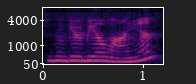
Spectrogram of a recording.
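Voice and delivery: put-on lively, sing-song picture-book voice for little kids; reading to children. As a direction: read it like circle time, drawing them in.

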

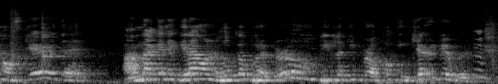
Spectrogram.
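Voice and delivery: normal talking voice

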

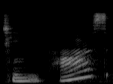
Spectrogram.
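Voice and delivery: ordinary delivery, nothing marked

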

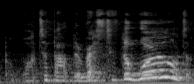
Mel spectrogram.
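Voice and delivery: put-on high-pitched boy's protest; crying out. A narrator's reading. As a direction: cry out the question urgently. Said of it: "I cried".

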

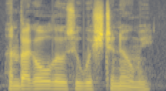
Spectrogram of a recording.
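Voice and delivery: usual speaking voice

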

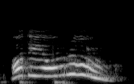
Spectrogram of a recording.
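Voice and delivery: "Hadi yavrum" squeaked very high, slow and sweet; falsetto coaxing. Acted. Gamer coaxes his bird to fly, in falsetto baby talk.

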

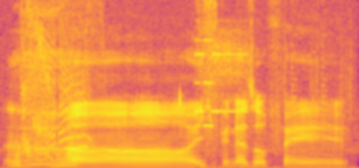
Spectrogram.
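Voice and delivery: ordinary delivery

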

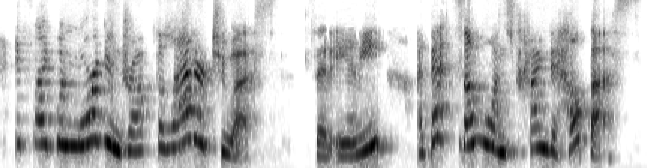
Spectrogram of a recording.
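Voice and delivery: put-on a bold kid urging caution; young girl voice. Annie's voice in read-aloud.

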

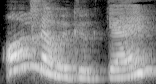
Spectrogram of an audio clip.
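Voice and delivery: high, loud, quick and eager; Squirrel's voice. A narrator's reading. Squirrel suggests a game, quick eager voice. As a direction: pitch it up with eagerness. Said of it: "said Squirrel".

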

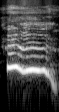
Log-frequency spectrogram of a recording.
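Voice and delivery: a loud, high, shouted sigh of overwhelm; huge sigh. Real, not acted. Dad overwhelmed by his son's care package, huge sigh. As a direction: let out a big high cry of a sigh.

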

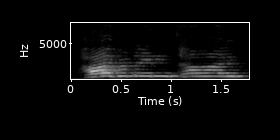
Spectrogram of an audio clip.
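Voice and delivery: high, loud sing-out announcement; game call. Shown as a demonstration. Teacher explaining the hibernating game, high loud call. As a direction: call it out high to a roomful of kids. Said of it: "So I will say".

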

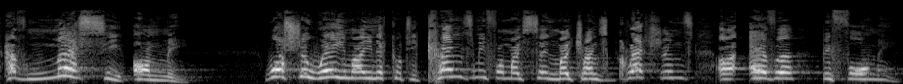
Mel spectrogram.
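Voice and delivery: loud, high, fervent plea; crying out in repentance. Acted. Preacher voices David's repentant prayer, crying out high and loud. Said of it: "he cries out to God in repentance".

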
